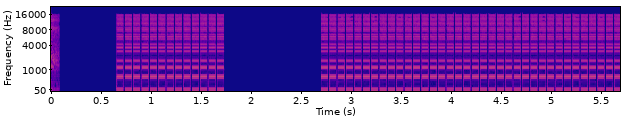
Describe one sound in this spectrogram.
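Rapid high electronic blips chirp in quick bursts.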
